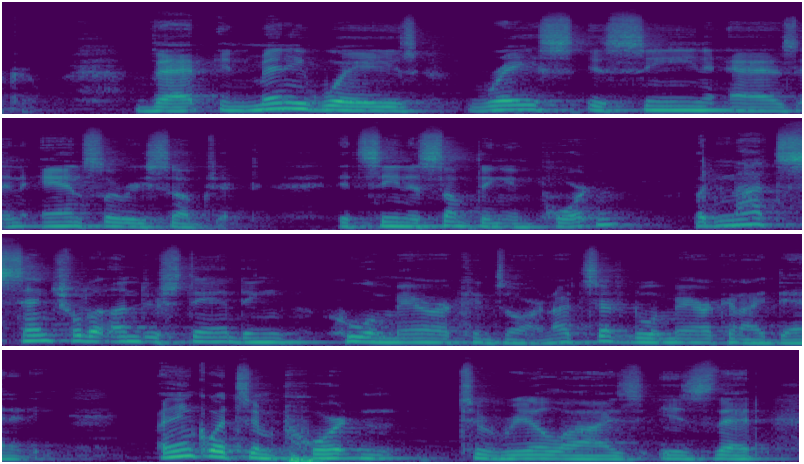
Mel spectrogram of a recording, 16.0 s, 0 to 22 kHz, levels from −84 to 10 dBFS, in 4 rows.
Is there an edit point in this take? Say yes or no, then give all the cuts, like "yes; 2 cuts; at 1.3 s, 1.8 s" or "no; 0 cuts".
yes; 2 cuts; at 7.4 s, 12.6 s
